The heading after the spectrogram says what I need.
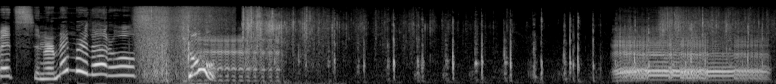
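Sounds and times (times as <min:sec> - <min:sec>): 
speech: 0:00.3 - 0:02.9
hooves clip-clopping: 0:01.8 - 0:07.7
goat bleating: 0:01.9 - 0:03.0, 0:06.1 - 0:07.7.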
